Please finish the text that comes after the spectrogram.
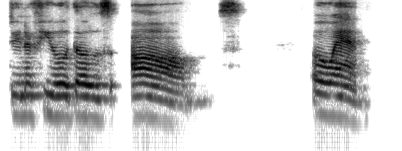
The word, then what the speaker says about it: om: So by even doing a few of those OM, but a long O and a long M, you'll even feel your lips vibrating and your throat and your cheeks moves the energy.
